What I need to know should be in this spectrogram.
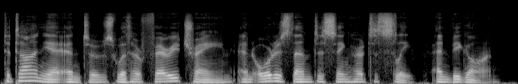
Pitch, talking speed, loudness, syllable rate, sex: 115 Hz, 195 wpm, -19 LUFS, 4.5 syllables/s, male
